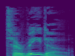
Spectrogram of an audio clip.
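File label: "teredo", British English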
